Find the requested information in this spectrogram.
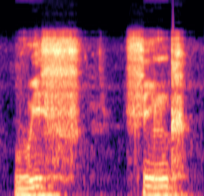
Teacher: both rows of teeth are involved there right so it's a voiceless dental fricative · when the air escapes through that narrow gap it produces friction okay therefore it's a fricative so voiceless dental fricative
